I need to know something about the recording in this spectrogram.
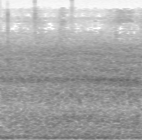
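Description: Steady low outdoor rumble with an even hiss above it, unbroken and without distinct events.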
